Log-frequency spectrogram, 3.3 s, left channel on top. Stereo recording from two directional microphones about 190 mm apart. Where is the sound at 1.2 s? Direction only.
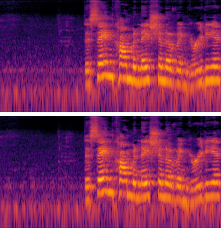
15° left (ahead or behind).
